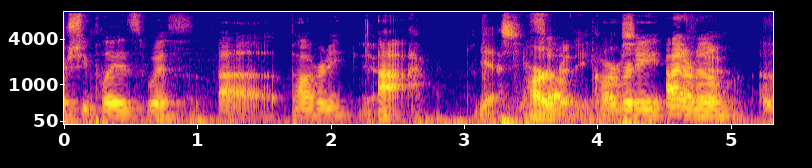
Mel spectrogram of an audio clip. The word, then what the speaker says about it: Parvati: I always thought her name was Parvati. Parvati. It's like 2 R's.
